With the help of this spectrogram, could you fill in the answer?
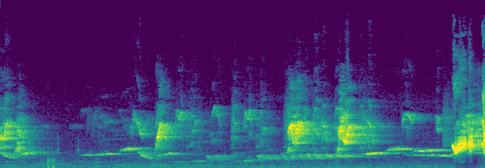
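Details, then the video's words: Orange-headed thrush fresh out of its moult, getting ready to sing again: scattered high chirps and short whistled notes with quieter gaps between phrases. "TERAPI ANIS KEMBANG BARU LEPAS BULU, SIAP BUKA PARUH LAGI"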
